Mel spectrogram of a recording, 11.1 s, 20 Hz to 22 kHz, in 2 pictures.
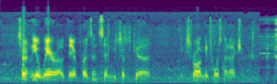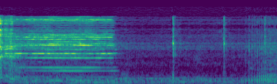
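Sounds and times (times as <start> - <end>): engines idling: 0.0 - 11.0
vehicle horn blast: 5.2 - 8.1.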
